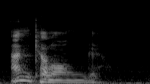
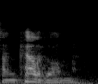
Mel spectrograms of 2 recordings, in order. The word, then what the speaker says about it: Ancalagon: So it's Ancalagon. Ancalagon the Black, which I have always pronounced Ancalong. But no, it's Ancalagon.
